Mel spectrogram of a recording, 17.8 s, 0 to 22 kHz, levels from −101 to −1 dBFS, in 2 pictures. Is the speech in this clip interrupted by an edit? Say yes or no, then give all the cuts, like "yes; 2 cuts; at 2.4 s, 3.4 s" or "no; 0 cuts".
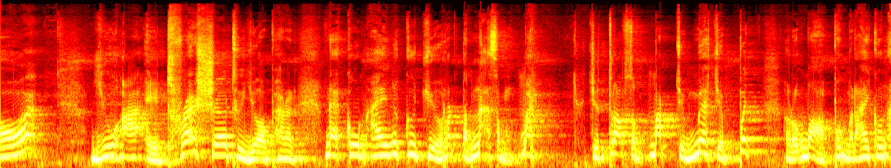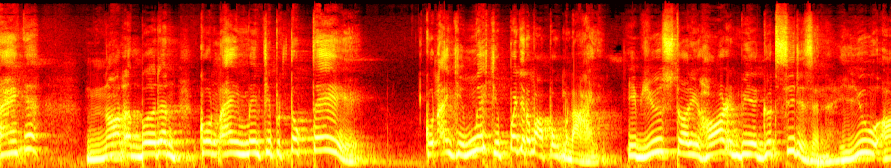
yes; 1 cut; at 15.0 s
